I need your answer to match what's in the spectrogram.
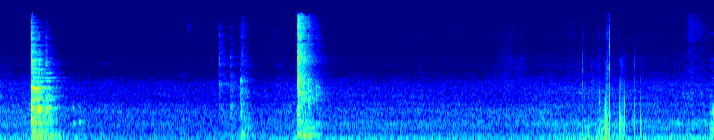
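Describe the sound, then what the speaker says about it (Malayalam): Three separate clattering knocks of a cooking pot being picked up and set down on a gas stove in a home kitchen, followed by softer scattered clinks. "നമുക്കപ്പോൾ ഏത് പാത്രത്തിലാണോ ഉണ്ടാക്കുന്നത് ആ പാത്രം എടുത്ത് വെക്കാം"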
